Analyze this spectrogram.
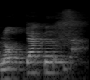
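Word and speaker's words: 六百: 그래서 록뼈크, 핫뼈크 요것만 발음에 좀 유의를 해주세요.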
